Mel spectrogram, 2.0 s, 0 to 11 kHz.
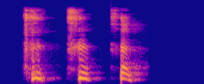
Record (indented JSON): {
  "exhalation_length": "2.0 s",
  "exhalation_amplitude": 27878,
  "exhalation_signal_mean_std_ratio": 0.35,
  "survey_phase": "beta (2021-08-13 to 2022-03-07)",
  "age": "45-64",
  "gender": "Female",
  "wearing_mask": "No",
  "symptom_cough_any": true,
  "symptom_runny_or_blocked_nose": true,
  "symptom_shortness_of_breath": true,
  "symptom_fatigue": true,
  "symptom_headache": true,
  "symptom_change_to_sense_of_smell_or_taste": true,
  "symptom_onset": "3 days",
  "smoker_status": "Never smoked",
  "respiratory_condition_asthma": true,
  "respiratory_condition_other": false,
  "recruitment_source": "Test and Trace",
  "submission_delay": "1 day",
  "covid_test_result": "Positive",
  "covid_test_method": "RT-qPCR",
  "covid_ct_value": 18.1,
  "covid_ct_gene": "ORF1ab gene",
  "covid_ct_mean": 18.2,
  "covid_viral_load": "1000000 copies/ml",
  "covid_viral_load_category": "High viral load (>1M copies/ml)"
}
